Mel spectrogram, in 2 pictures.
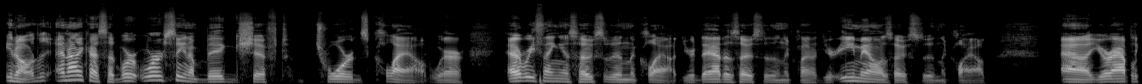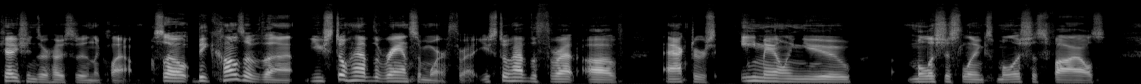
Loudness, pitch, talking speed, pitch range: -26 LUFS, 130 Hz, 175 wpm, 120-160 Hz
